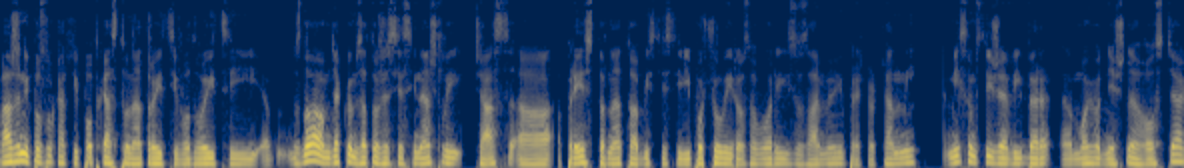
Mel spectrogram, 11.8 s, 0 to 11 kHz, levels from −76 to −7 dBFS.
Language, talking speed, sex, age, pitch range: Slovak, 180 wpm, male, 30-49, 100-115 Hz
